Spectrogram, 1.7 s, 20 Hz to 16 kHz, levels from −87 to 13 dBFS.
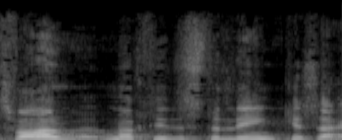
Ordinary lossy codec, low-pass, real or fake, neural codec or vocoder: AAC, 96 kbps; 14.4 kHz; real; none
